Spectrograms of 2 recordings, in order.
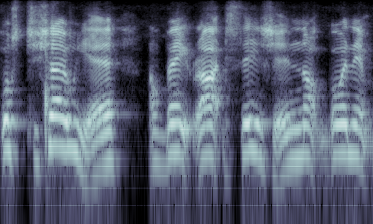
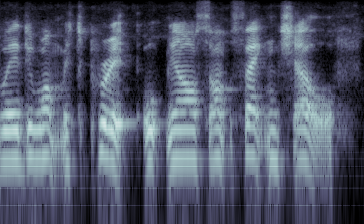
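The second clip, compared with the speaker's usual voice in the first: put-on muttering under the breath; 3 dB quieter than usual. Retelling a remark made under the breath about the cooker: imitating someone muttering under his breath. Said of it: "he sort of said under his breath".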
